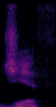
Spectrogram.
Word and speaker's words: GIF: Graphics interchange format yeah gif Graphics uh but apparently the creator of GIF said it was pronounced Jiff so no he did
